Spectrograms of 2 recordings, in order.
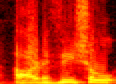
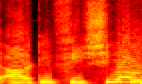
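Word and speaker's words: artificial: AI means আর্টিফিশিয়াল intelligence. হ্যাঁ, আমরা অনেকে এটাকে আর্টিফিশিয়াল বলি, এটা শিয়াল না, উচ্চারণ হচ্ছে শল, শাল না কিন্তু বাবা।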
